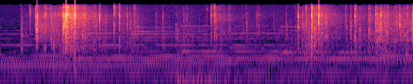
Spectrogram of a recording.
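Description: Background music with held notes, over the crinkling and tearing of a plastic foil sachet being ripped open by hand, sharpest about a third of a second in and again past the middle.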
